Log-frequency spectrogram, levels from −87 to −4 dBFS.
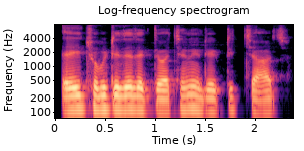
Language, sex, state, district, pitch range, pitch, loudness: Bengali, male, West Bengal, Jhargram, 100-115 Hz, 110 Hz, -16 LUFS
